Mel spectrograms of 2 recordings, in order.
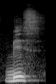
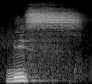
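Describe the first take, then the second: First: The s sound is light and short. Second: The s sound is pushed and stretched out. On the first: "itu hamas" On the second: "kita harus paksa"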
